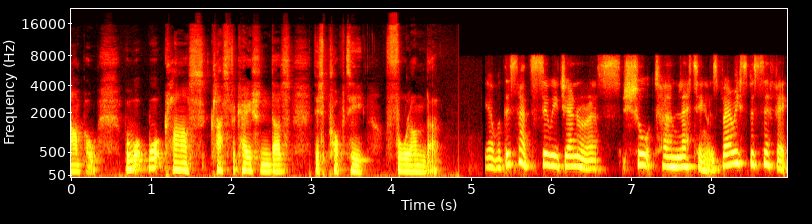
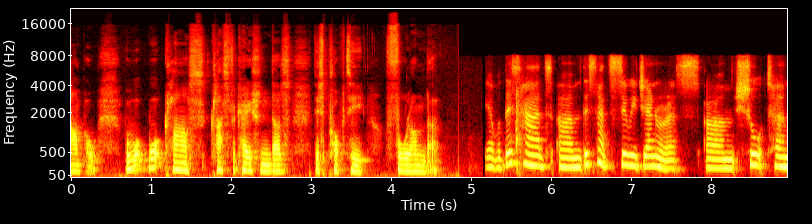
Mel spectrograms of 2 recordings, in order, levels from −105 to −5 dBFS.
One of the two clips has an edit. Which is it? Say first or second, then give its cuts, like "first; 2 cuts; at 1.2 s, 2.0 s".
first; 2 cuts; at 5.4 s, 6.9 s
